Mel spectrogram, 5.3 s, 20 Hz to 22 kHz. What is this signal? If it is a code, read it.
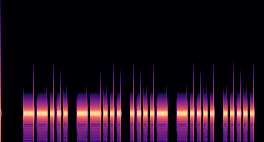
Morse code, heard as a keyed tone, about 18 wpm, 750 Hz. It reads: 77465
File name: numbers / V2-morse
